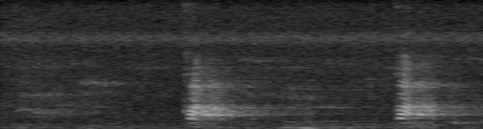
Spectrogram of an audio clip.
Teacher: Está saliendo el aire para producir A y se cierran las cuerdas vocales. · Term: glótico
